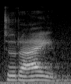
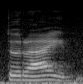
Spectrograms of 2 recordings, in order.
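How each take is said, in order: Both takes have the same delivery.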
